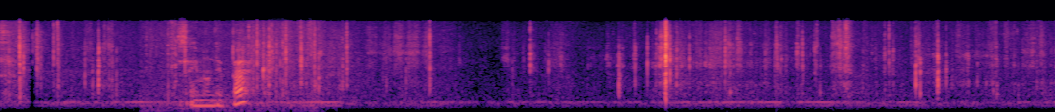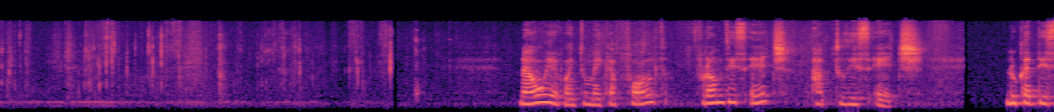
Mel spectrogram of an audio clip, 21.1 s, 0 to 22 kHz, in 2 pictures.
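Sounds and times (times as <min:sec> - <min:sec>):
paper crinkling and crackling: 0:00.0 - 0:04.4, 0:05.0 - 0:14.6.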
